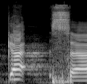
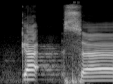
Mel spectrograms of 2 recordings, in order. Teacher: حمزہ ساکنہ جھٹکا دیا، یہ باریک کاف ہے، اس کو حمزہ ساکنہ کے ساتھ ملایا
